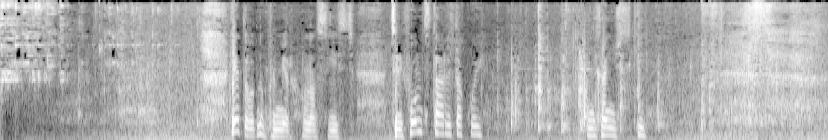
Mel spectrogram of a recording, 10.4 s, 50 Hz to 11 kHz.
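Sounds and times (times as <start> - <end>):
small harness bells for a horse troika jingling: 0.0 - 2.2
steady low hum: 0.0 - 10.3
speech: 2.9 - 6.2, 7.3 - 8.2.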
